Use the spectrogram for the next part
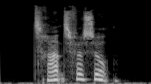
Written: transfersum

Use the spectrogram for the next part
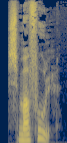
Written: småfuld

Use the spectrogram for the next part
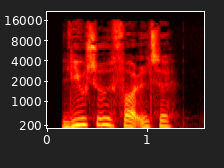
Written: livsudfoldelse

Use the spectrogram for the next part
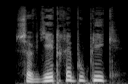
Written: sovjetrepublik

